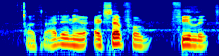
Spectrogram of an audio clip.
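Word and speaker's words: Félix: didn't hear except for Felix or Felix sorry now I know how to pronounce his name yeah I it's Felix apart from Felix I don't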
